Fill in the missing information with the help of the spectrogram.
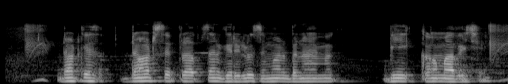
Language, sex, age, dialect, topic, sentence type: Maithili, male, 25-30, Angika, agriculture, statement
